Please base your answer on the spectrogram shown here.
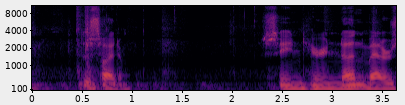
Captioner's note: pause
